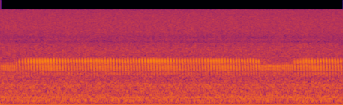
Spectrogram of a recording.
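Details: European nightjar on a Norfolk heath churring: a continuous, fast mechanical trill held for seconds, dropping briefly to a lower pitch then switching back up, over a low rumbling background.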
